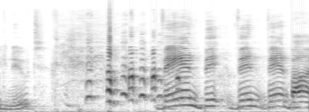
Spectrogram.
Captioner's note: laughing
